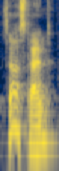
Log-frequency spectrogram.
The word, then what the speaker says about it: Zustand: By the way, I know its pronunciation is different. It's a German word, but I'm gonna say Zustand.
